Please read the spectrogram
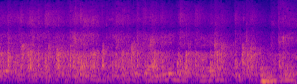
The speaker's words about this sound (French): Merci à tous mes volontaires, parce que finalement, vous n'étiez plus que deux. On peut les applaudir.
